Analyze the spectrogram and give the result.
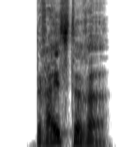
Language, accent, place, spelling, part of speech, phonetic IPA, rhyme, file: German, Germany, Berlin, dreistere, adjective, [ˈdʁaɪ̯stəʁə], -aɪ̯stəʁə, De-dreistere.ogg
- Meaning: inflection of dreist: 1. strong/mixed nominative/accusative feminine singular comparative degree 2. strong nominative/accusative plural comparative degree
